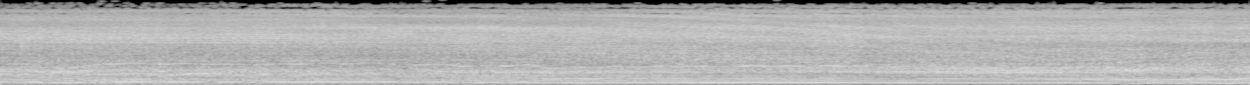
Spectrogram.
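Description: A pulling tractor's engine running hard at steady high revs under load, its pitch dropping a little about halfway through as it lugs down.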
